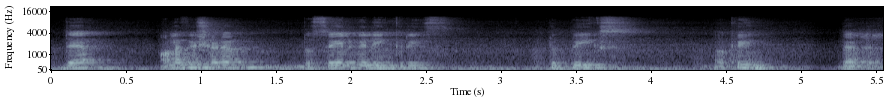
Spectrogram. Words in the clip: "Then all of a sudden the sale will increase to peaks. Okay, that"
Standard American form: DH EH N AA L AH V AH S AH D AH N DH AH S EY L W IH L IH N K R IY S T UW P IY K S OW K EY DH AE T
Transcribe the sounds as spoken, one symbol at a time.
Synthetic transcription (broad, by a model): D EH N AA L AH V AH SH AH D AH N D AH S EY L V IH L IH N K R IY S T UW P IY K S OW K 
